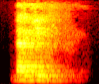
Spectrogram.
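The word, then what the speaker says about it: דוד: Como se fala Davi em hebraico? Assim. David. David. Tá? Então, David, você vai falar dessa forma.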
